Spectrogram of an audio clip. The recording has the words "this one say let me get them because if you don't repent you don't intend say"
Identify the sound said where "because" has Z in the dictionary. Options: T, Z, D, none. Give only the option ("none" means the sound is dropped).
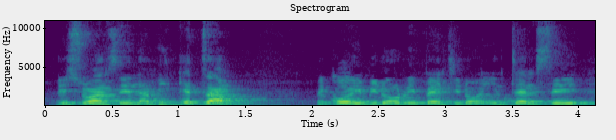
none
